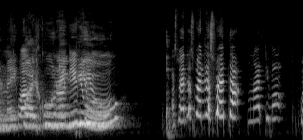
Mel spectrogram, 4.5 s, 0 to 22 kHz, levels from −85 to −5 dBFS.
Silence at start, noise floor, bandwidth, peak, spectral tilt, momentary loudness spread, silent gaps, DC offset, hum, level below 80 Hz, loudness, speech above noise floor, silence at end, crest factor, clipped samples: 0 s; -73 dBFS; 16.5 kHz; -12 dBFS; -2.5 dB/octave; 18 LU; none; under 0.1%; none; -80 dBFS; -28 LUFS; 46 dB; 0 s; 18 dB; under 0.1%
